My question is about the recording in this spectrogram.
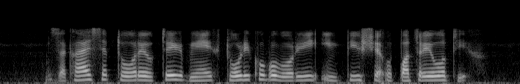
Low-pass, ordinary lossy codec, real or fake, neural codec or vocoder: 5.4 kHz; none; fake; codec, 16 kHz, 1 kbps, FunCodec, trained on LibriTTS, 50 frames a second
